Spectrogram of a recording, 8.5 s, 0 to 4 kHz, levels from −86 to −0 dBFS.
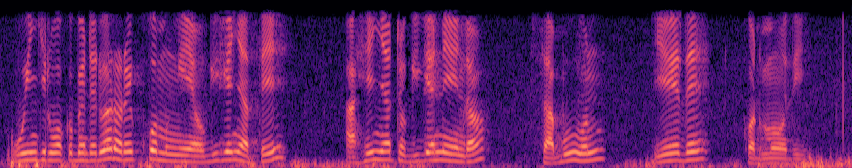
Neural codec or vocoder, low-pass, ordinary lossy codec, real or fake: none; 3.6 kHz; AAC, 24 kbps; real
